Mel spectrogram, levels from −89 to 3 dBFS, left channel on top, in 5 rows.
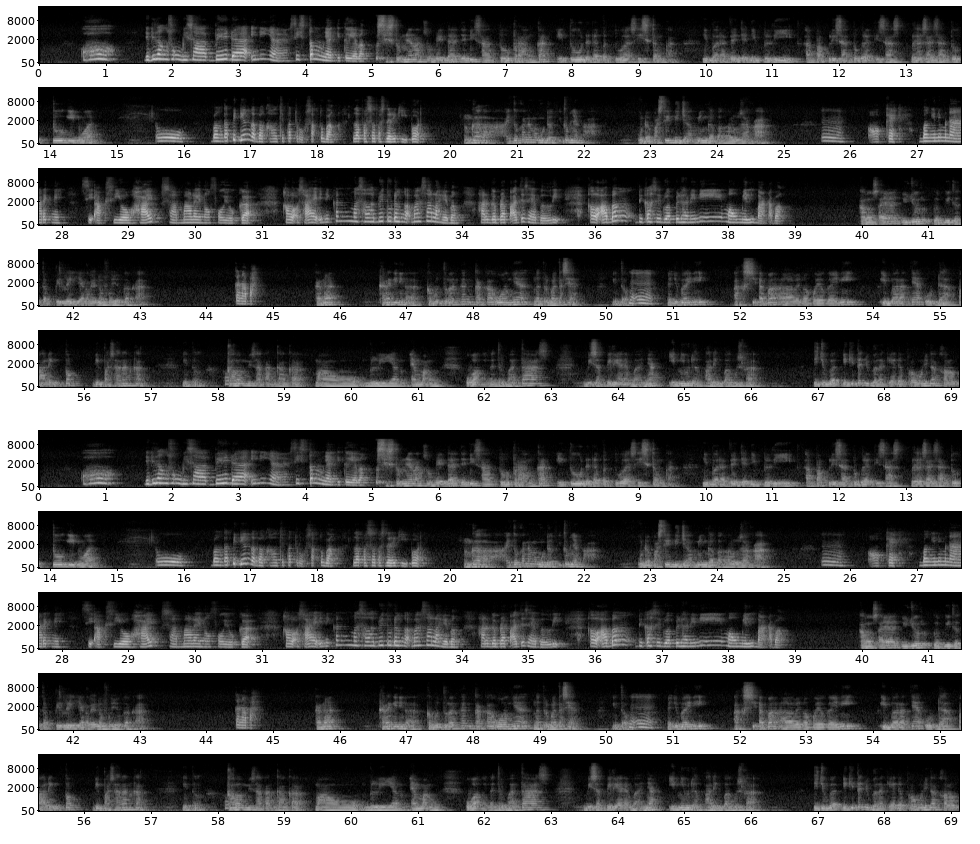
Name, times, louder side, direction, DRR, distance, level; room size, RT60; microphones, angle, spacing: voice 1, 0.6-1.1 1.6-4.9 15.6-16.0 16.4-18.3 18.5-19.6 25.6-25.9 26.3-28.0 28.3-38.8 44.4-44.8 50.3-50.7 58.1-58.2, left 2 dB, 20° left, 6 dB, 0.5 m, -28 dB
voice 2, 5.0-9.5 9.9-14.7 15.1-15.4 20.2-22.2 22.8-24.7 40.0-43.1 45.6-45.9 46.6-49.5 50.1-50.4 50.9-51.5 51.9-53.7 54.1-55.8 56.1-66.1 66.9-69.1, equal, 10° right, 1 dB, 2.2 m, -33 dB
11.0 x 5.8 x 5.6 m, 0.41 s
head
